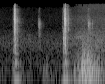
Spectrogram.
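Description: Countdown clock sound effect ticking for a quiz timer: a sharp tick about once a second, with a fainter tock between the ticks.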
